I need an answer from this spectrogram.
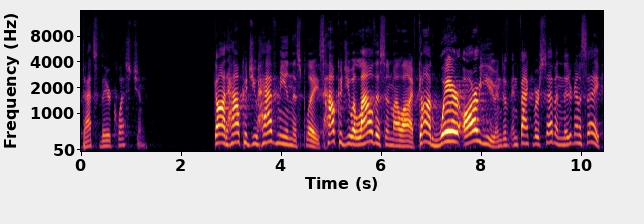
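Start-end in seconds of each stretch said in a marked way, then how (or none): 2.6-8.3 rising complaint. Acted. Israelites' complaint voiced by preacher.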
